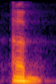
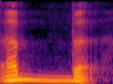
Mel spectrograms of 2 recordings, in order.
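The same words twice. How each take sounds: First: The final consonant is light and not doubled. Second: The final consonant is pressed hard and doubled. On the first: The speaker calls it right. "لا أب" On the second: The speaker calls it wrong. "ولا تشد، ما تقول أب"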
